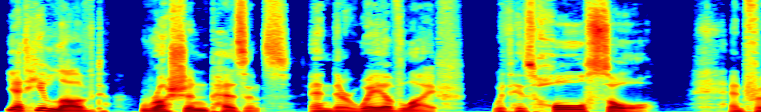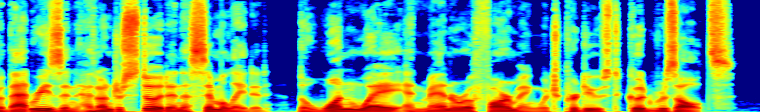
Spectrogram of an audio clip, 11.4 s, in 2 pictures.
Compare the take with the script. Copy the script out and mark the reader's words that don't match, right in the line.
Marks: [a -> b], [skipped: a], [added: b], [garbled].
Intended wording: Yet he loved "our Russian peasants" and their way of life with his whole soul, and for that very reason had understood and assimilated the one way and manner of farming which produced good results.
Yet he loved [skipped: "our] Russian peasants" and their way of life with his whole soul, and for that [skipped: very] reason had understood and assimilated the one way and manner of farming which produced good results.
